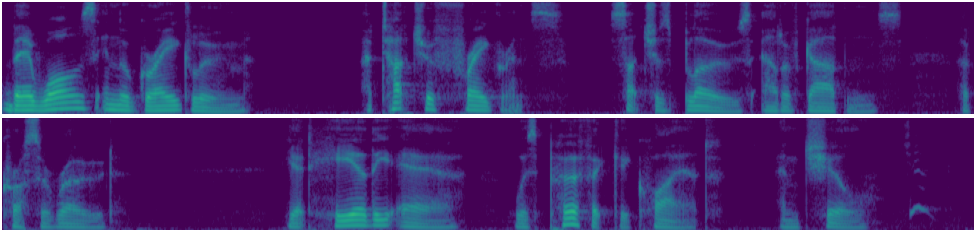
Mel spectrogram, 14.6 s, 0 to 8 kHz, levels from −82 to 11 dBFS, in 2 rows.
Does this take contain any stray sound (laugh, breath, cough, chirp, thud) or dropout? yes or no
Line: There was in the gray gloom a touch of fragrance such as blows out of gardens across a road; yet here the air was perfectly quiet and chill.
yes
